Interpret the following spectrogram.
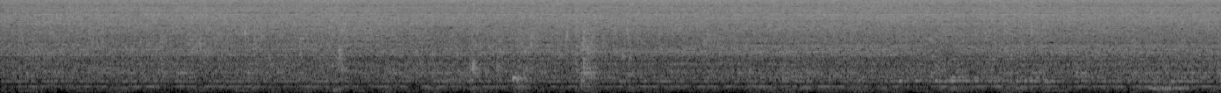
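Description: Water running from a tap into a bathroom wash basin, a steady even rush, with a few small splashes as a wet cat is washed in the basin.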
